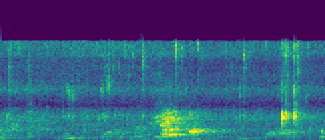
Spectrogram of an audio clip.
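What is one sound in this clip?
Hot oil sizzles and bubbles in a pan.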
